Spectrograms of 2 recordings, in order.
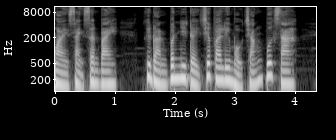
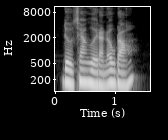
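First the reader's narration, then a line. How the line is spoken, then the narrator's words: Cold. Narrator (Vietnamese): lạnh lùng nói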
